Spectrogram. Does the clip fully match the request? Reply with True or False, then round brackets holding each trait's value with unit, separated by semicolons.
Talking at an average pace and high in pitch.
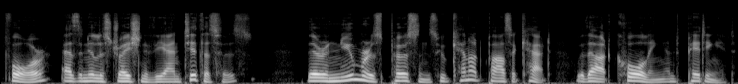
False (170 wpm; 145 Hz)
